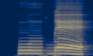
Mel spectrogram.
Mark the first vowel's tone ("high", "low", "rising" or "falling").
high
